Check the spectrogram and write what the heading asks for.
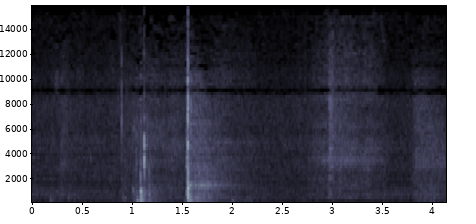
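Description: Rear door of a 2006 Mercedes-Benz E280 being opened: two sharp clicks of the handle and latch about half a second apart, a little over a second in, then a lighter knock.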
